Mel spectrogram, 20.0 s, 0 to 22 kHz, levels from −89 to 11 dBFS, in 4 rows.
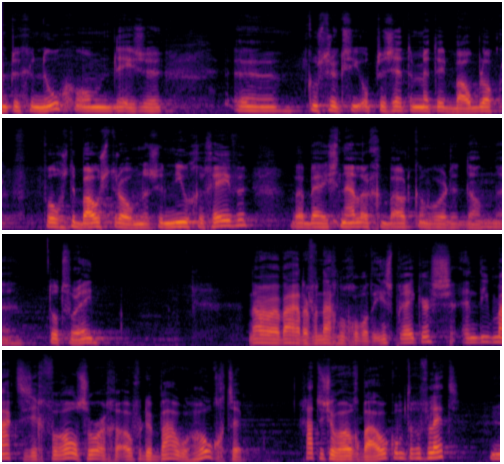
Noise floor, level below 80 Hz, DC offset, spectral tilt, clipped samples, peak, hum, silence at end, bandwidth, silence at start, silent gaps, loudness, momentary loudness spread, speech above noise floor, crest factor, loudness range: -65 dBFS; -68 dBFS; under 0.1%; -6.5 dB/octave; under 0.1%; -12 dBFS; none; 0 s; 15 kHz; 0 s; none; -31 LUFS; 12 LU; 34 dB; 18 dB; 5 LU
